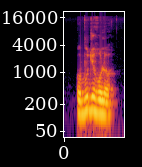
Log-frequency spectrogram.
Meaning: 1. exhausted, on one's last legs, at the end of one's tether 2. broke, ruined
- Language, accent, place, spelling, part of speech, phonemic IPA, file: French, France, Lyon, au bout du rouleau, adjective, /o bu dy ʁu.lo/, LL-Q150 (fra)-au bout du rouleau.wav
